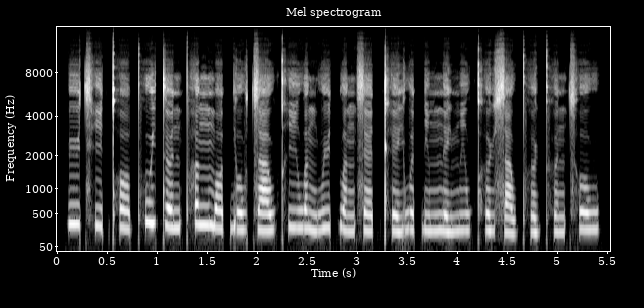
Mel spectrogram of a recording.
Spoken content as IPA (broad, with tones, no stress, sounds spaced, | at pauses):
yː˧ t͡sʰ iː˨ t̚ pʰ ɔː˨˩ pʰ uː˥ j t̪ œː˨˧ n pʰ ɐ˥ ŋ m ɔː˨ t̚ j o˨ w t͡s aː˨˥ w kʰ iː˧ w ɐ˨ ŋ w yː˥ t̚ w ɐ˨˥ ŋ s ɛː˨ t̚ kʰ e˨˥ j w ɵ˧ t̚ iː˨˧ m n̪ e˨˧ j m iː˧ w kʰ ɵ˧ ɥ s aː˨˩ w pʰ ɵ˨ ɥ pʰ ɵ˨ n t͡sʰ o˥ w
